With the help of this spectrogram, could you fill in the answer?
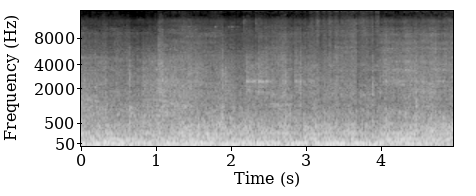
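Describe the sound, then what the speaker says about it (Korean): A train rolls steadily along the tracks, heard from outside a passenger carriage in second class, with a dense continuous rumble and faint clickety-clack of wheels, loud and unbroken, with no talking. "기차는 생각보다 그렇게 빠르지 않은데?"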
